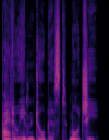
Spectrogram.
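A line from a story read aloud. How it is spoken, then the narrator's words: Whispered. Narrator (German): flüsterte er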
